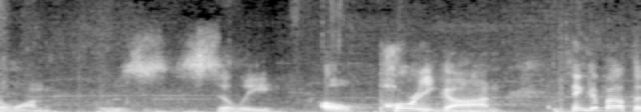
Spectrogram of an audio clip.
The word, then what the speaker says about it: Porygon: it was silly Oh porygon think about the name porygon this occurred to me like when I was in college like I never yes polygon it's like a it's a Japanese pronunciation of polygon and they kept it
